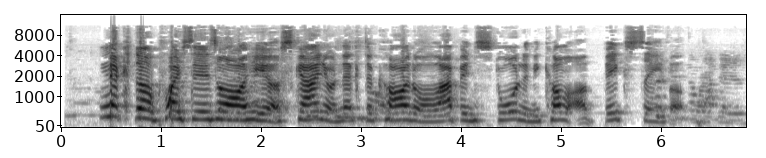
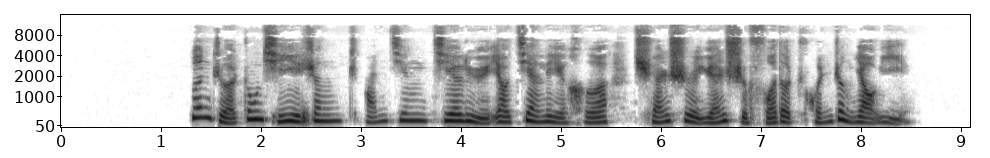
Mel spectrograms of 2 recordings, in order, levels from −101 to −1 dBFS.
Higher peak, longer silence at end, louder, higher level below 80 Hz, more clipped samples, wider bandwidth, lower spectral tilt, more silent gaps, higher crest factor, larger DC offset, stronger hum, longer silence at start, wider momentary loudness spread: about the same, 0 dBFS vs -2 dBFS; second, 0.35 s vs 0.6 s; first, -14 LUFS vs -17 LUFS; about the same, -68 dBFS vs -66 dBFS; neither; about the same, 11.5 kHz vs 11.5 kHz; second, -1 dB/octave vs -4.5 dB/octave; neither; about the same, 16 dB vs 16 dB; neither; neither; second, 0.4 s vs 1.3 s; first, 14 LU vs 10 LU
